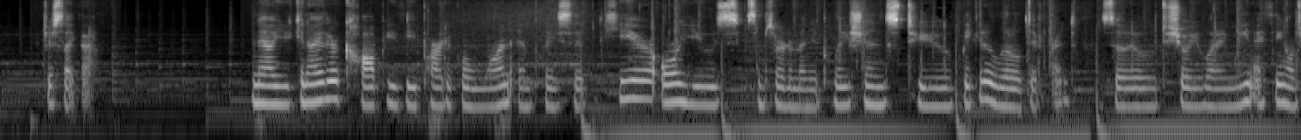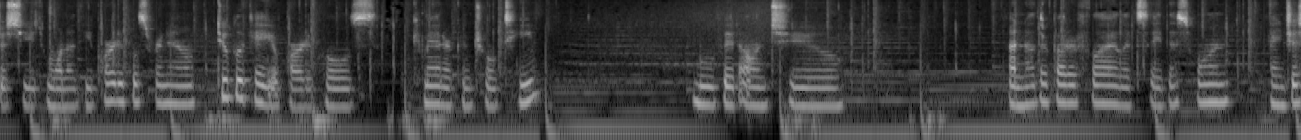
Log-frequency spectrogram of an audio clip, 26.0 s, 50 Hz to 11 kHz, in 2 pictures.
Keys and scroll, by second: 0.1 space, 0.2 space, 13.6 BackSpace, 15.1 super+j, 17.1 super+t, 21.0 super+z, 22.3 super+t, 25.7 Return.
